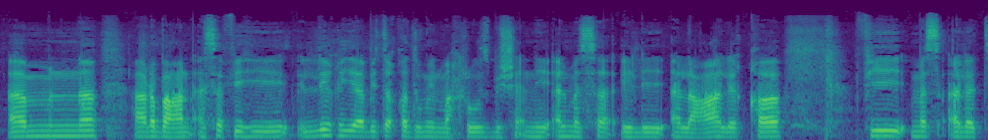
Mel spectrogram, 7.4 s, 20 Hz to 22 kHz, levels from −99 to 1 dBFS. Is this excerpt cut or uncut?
cut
